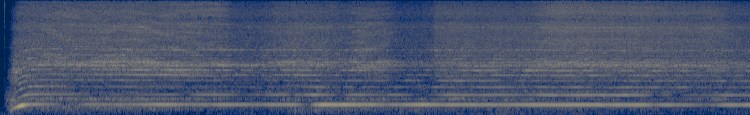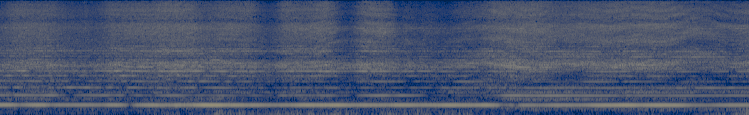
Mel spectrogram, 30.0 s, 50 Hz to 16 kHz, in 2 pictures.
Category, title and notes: Sound effects > Other mechanisms, engines, machines
TOOLPowr-Samsung Galaxy Smartphone, CU Bauer 20V Leaf Blower, Blowing Sawdust Away Nicholas Judy TDC
A Bauer 20V leaf blower blowing sawdust away. No leaf elements.
away, blow, leaf-blower, Phone-recording, sawdust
